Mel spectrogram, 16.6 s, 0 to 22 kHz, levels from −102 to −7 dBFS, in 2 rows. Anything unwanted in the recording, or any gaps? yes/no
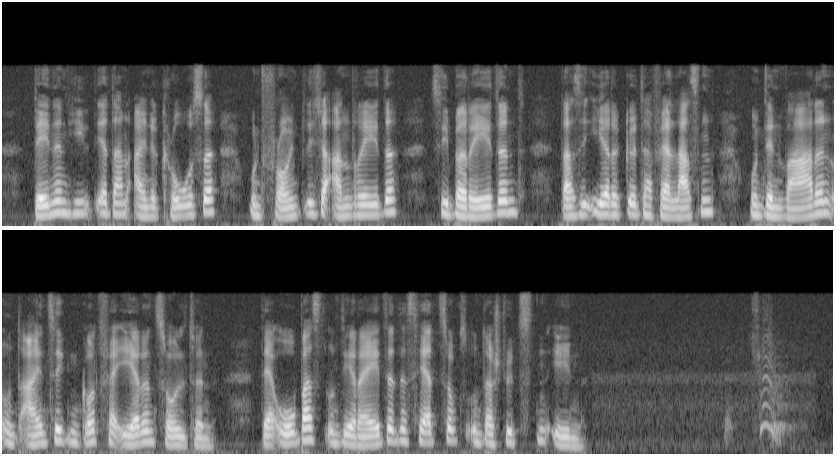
yes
